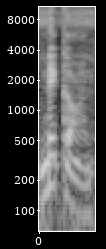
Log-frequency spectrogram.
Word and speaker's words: Nikon: From a historic standpoint, this is the first new mount that Nikon has, or Nikon, I like the way the British say it, Nikon, that Nikon has made since 1959.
